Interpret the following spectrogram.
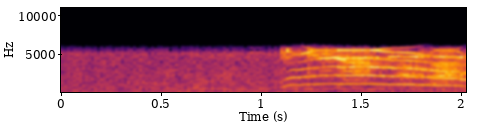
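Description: Five-week-old Bengal kitten meowing: one loud, high-pitched cry beginning about a second in.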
